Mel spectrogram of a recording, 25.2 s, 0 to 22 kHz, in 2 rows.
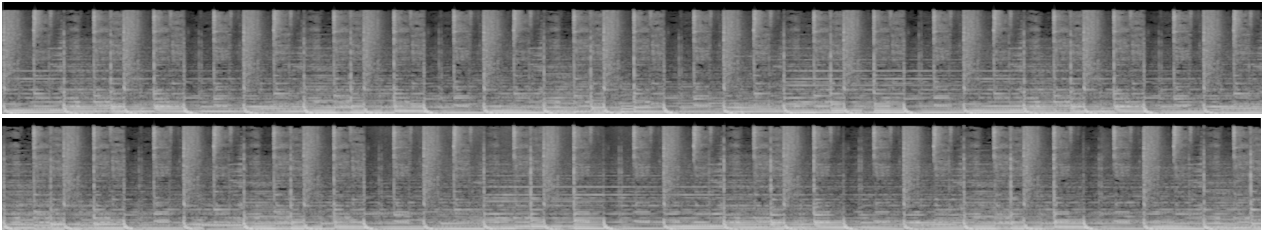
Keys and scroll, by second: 0.1 super+[.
